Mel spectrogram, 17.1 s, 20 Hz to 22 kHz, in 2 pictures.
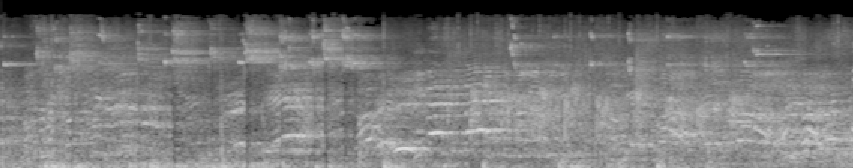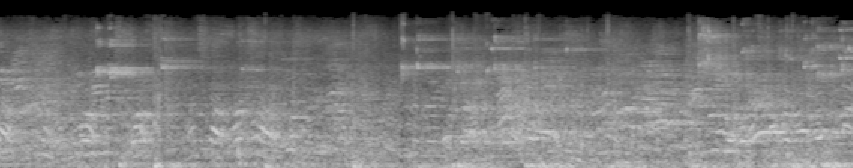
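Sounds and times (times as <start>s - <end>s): sneaker squeaks: 0.0s - 4.0s, 4.8s - 17.0s
voices echoing in a gym: 0.0s - 17.0s
basketball bouncing on a court: 5.5s - 6.7s, 12.0s - 17.0s.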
